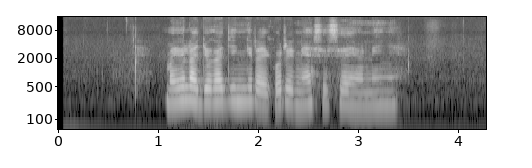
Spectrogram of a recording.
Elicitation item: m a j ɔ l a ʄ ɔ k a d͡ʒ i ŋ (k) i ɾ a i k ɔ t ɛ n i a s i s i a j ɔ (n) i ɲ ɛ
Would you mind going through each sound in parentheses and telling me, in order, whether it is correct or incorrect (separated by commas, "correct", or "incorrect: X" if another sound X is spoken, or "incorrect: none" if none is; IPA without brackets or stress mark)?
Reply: incorrect: ɡ, correct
